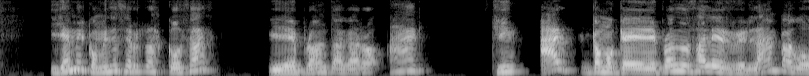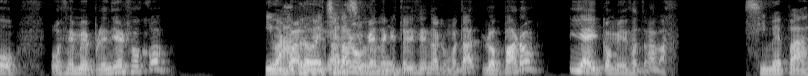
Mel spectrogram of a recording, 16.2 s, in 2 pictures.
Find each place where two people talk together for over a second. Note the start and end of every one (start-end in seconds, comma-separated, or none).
10.8-12.2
